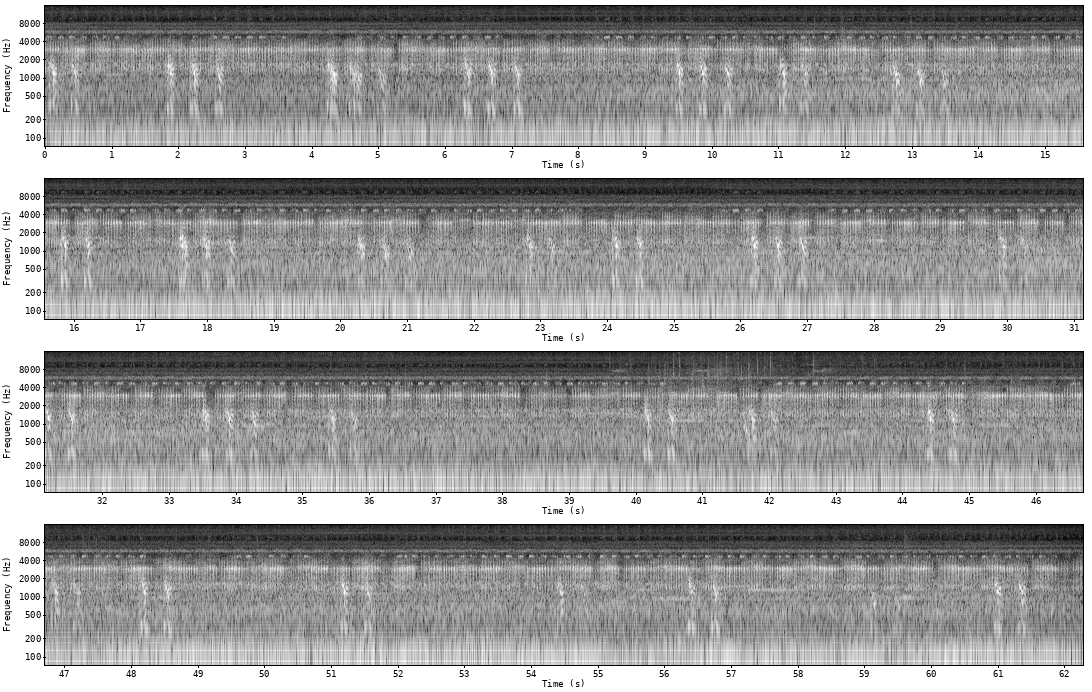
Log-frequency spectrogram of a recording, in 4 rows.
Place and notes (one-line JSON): {"title": "Dazhuwei, Tamsui Dist., New Taipei City - Frog chirping", "date": "2012-04-19 19:40:00", "description": "Frog calls, Beside the river, traffic sound\nSony PCM D50", "latitude": "25.14", "longitude": "121.46", "altitude": "3", "timezone": "Asia/Taipei"}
